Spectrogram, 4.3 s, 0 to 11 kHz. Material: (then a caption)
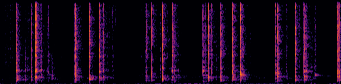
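Plastic. Long nails slowly tap on a hollow, empty orange ribbed plastic cup. Short, dry clicks with a bright, hollow plastic tone, centered near 600 Hz, fall in an uneven rhythm, each dying out almost at once over a faint low hum.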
